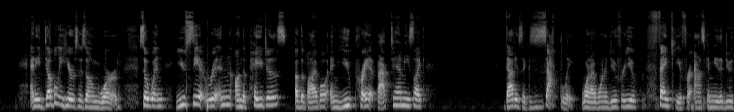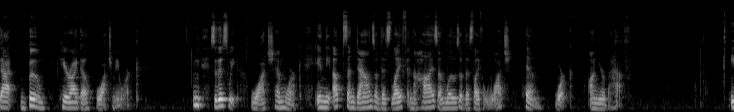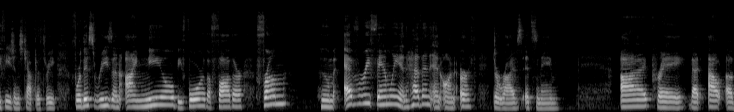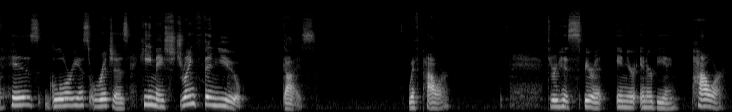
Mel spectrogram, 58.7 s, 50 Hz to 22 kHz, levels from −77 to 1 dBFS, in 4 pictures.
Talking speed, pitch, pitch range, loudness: 130 wpm, 190 Hz, 170-225 Hz, -27 LUFS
